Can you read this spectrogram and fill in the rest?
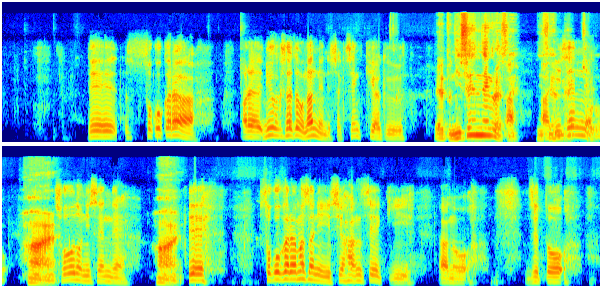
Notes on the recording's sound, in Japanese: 歩くラジオ。歩きながら1時間、対談する。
